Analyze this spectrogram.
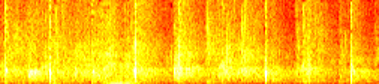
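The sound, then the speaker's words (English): An audience applauds a woman, with scattered, spaced claps rather than a dense roar. Voices talk over the sparse clapping throughout. “Yay, give her a hand.”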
